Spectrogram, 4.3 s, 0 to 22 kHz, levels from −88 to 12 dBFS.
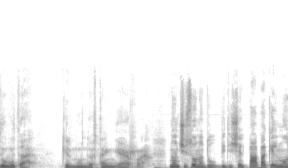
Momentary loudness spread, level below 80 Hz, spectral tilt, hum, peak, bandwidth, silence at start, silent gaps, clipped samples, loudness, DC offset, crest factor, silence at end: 12 LU; -54 dBFS; -6 dB/octave; none; -16 dBFS; 12.5 kHz; 0 s; none; under 0.1%; -34 LUFS; under 0.1%; 16 dB; 0 s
